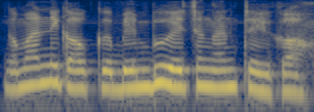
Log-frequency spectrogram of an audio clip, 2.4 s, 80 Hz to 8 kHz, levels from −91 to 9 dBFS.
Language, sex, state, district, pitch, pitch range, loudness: Wancho, male, Arunachal Pradesh, Longding, 220 Hz, 210-240 Hz, -17 LUFS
